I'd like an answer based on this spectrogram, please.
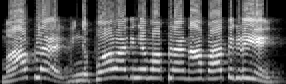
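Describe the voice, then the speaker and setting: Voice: sits high, a little fast, sharp tone. A voice actor playing a hot-headed, protective older brother who blusters defiantly, with a Tirunelveli Tamil accent.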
